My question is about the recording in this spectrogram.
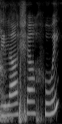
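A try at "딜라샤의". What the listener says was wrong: not hui, ui, ui. Dilasha ui.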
